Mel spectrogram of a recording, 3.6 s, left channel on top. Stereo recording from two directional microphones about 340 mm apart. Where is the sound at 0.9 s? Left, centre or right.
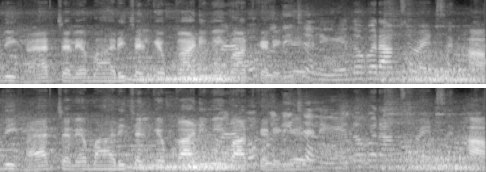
Centre.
